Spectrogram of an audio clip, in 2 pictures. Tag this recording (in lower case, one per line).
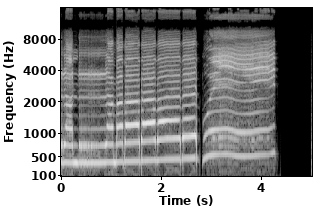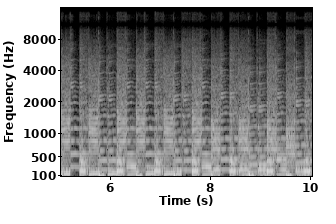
music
